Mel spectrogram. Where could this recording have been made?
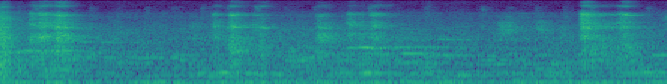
in a restaurant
